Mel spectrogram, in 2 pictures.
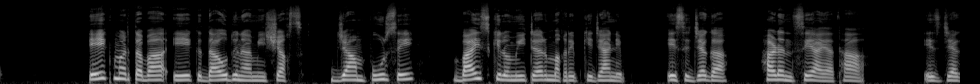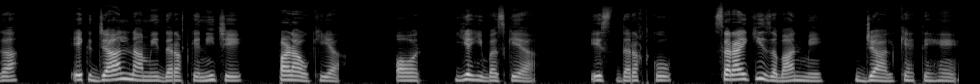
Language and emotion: Urdu, neutral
